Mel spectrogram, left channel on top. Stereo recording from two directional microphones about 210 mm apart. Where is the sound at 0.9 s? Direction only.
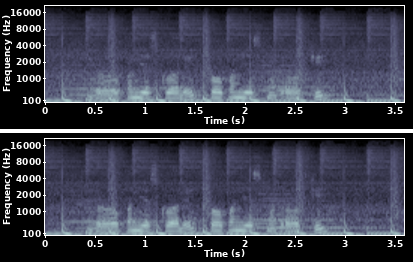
35° right (ahead or behind).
